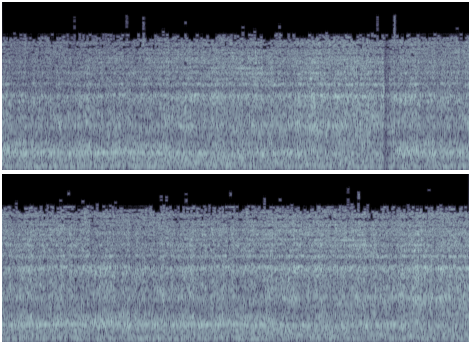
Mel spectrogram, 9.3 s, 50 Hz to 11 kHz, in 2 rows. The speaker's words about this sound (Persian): و این همون قطاری است که حالا در به ایستگاه تورسونزاده آمد و ما حالا در ایستگاه راه آهنی تورسونزاده 60 کیلومتری شهر دوشنبه قرار داریم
